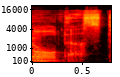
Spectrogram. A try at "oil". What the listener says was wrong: Did you say oil or oil? It's oil.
